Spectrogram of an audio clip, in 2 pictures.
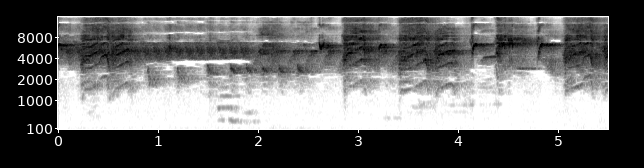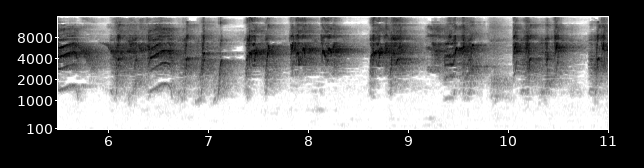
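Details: Caged long-tailed shrike, contest material from 2020, known for imitating sparrows, canaries, lovebirds and kingfishers; a long run of fast high twittering and chirping, nearly continuous, broken by short drops in loudness.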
